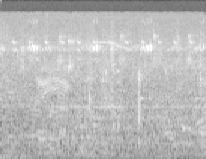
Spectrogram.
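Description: Faint, distant talk among cricket players, with a couple of light clicks.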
